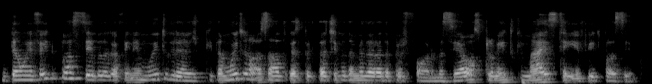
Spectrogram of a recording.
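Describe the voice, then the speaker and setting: Quick-speaking Brazilian woman co-presenter. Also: medium pitch, vocal fry, warm tone. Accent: Brazilian Portuguese. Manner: supportive interjections, explains research. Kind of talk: conversational teaching.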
